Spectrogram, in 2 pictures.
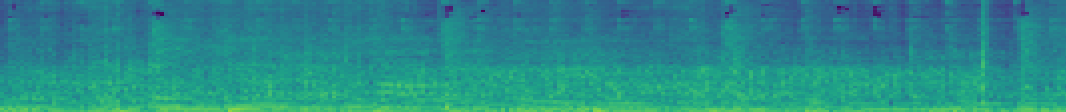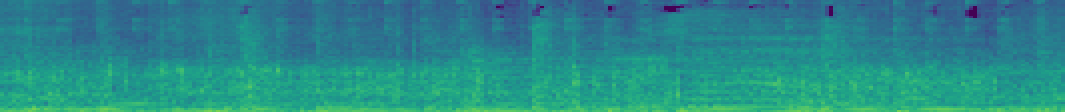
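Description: Skateboard wheels rolling on asphalt, a steady rumble with a few sharp knocks from the board, mixed with background music.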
